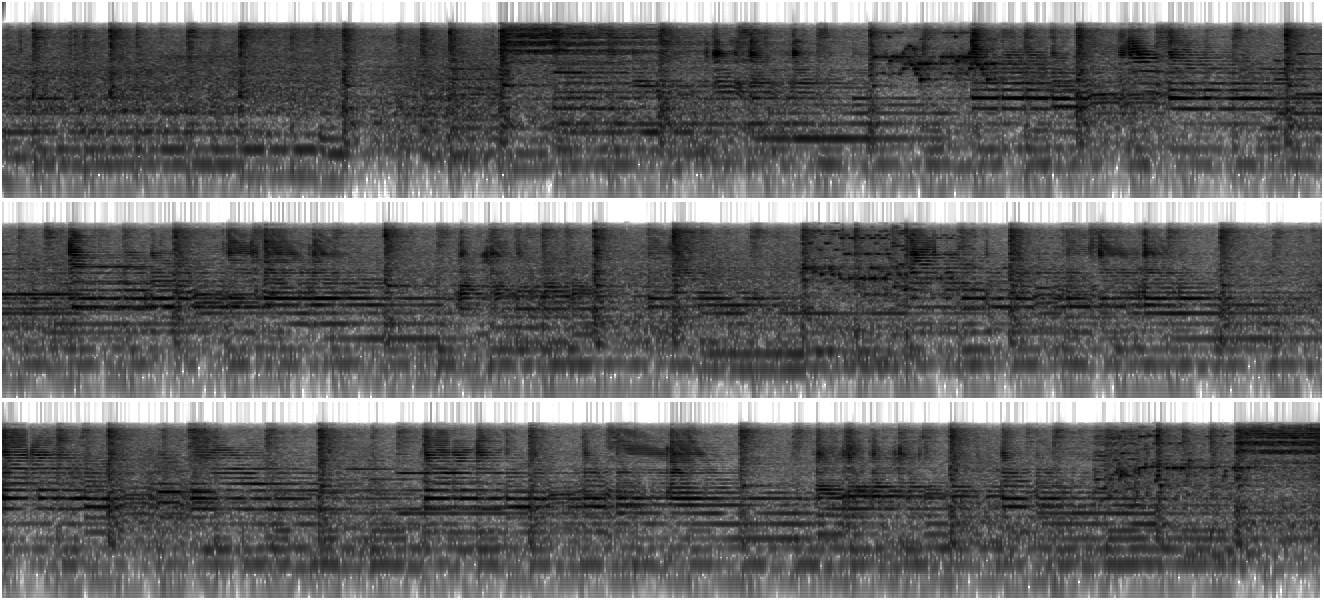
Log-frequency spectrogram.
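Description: Live rock band playing: amplified electric guitars, keyboard and a drum kit keeping a steady beat.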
